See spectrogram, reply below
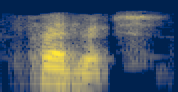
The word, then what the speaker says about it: Fredericks: It's Sergeant Nathan Fredericks. Let me spell that for you. That's N-A-T-H-A-N. Last name is F-R-E-D-E-R-I-C-K-S.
